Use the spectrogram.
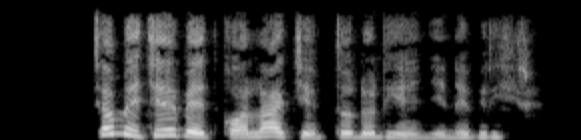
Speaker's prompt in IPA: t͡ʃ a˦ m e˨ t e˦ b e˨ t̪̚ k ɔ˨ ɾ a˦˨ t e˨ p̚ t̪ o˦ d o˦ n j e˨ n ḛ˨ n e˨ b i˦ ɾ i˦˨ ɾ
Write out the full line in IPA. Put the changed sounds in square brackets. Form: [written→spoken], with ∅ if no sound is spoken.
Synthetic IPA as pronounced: t͡ʃ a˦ m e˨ [t→t͡ʃ] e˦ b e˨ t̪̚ k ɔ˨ [ɾ→l] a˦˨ [t→t͡ʃ] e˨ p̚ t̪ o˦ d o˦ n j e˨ [n→ɲ] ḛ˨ n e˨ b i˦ ɾ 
